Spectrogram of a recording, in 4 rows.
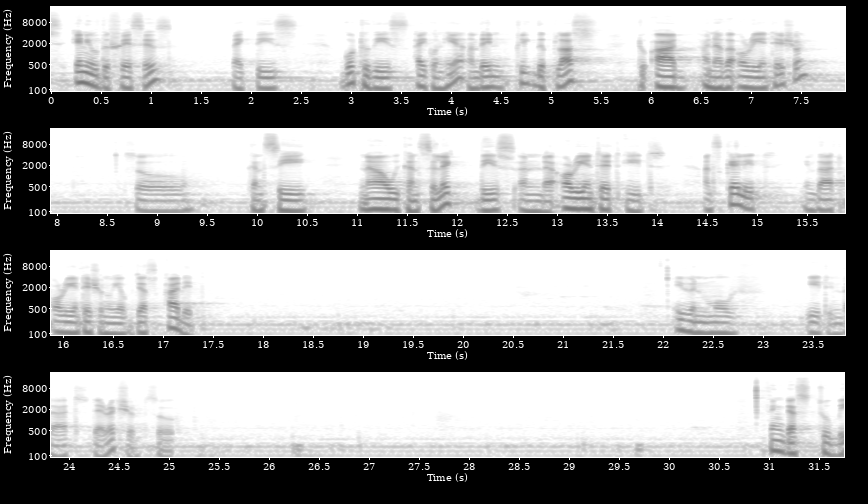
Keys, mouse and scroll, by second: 0.9 3, 1.1 click, 5.0-9.5 drag, 11.6 alt+click, 13.0 s, 14.3 right click, 15.7 click, 17.0-18.8 drag, 20.0-22.6 drag, 23.1-24.3 drag, 23.7-24.3 scroll down 1, 28.4-31.7 drag.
